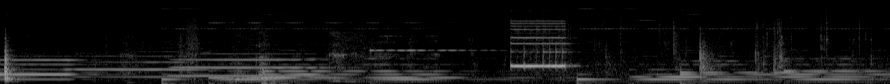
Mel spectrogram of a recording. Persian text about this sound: ساعتی ساعتی بابا دارن زنگ میزنن.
